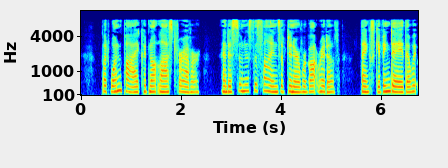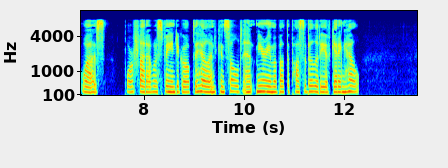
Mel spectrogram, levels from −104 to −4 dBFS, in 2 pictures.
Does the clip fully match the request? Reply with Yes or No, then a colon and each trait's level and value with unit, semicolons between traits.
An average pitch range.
No: narrow, 1.4 semitones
